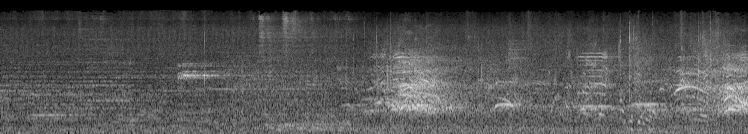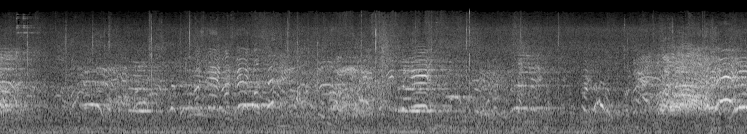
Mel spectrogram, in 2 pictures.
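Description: A crowd murmurs and cheers in an open stadium.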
